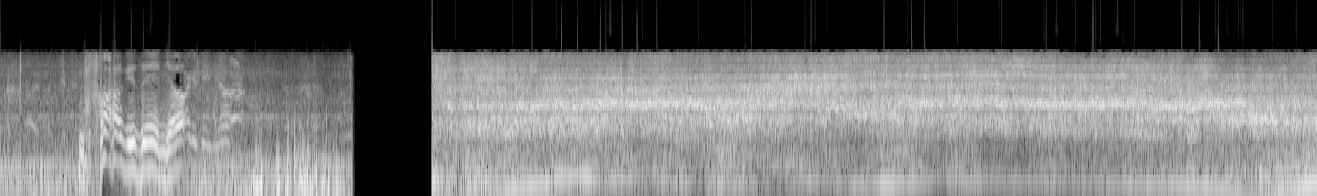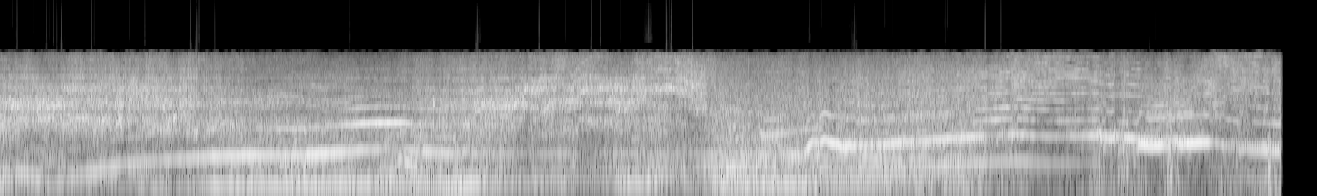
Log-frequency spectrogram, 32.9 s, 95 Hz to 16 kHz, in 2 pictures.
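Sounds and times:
diesel truck engine revving: 5.4 - 10.2
tyres squealing on asphalt: 5.4 - 32.5.

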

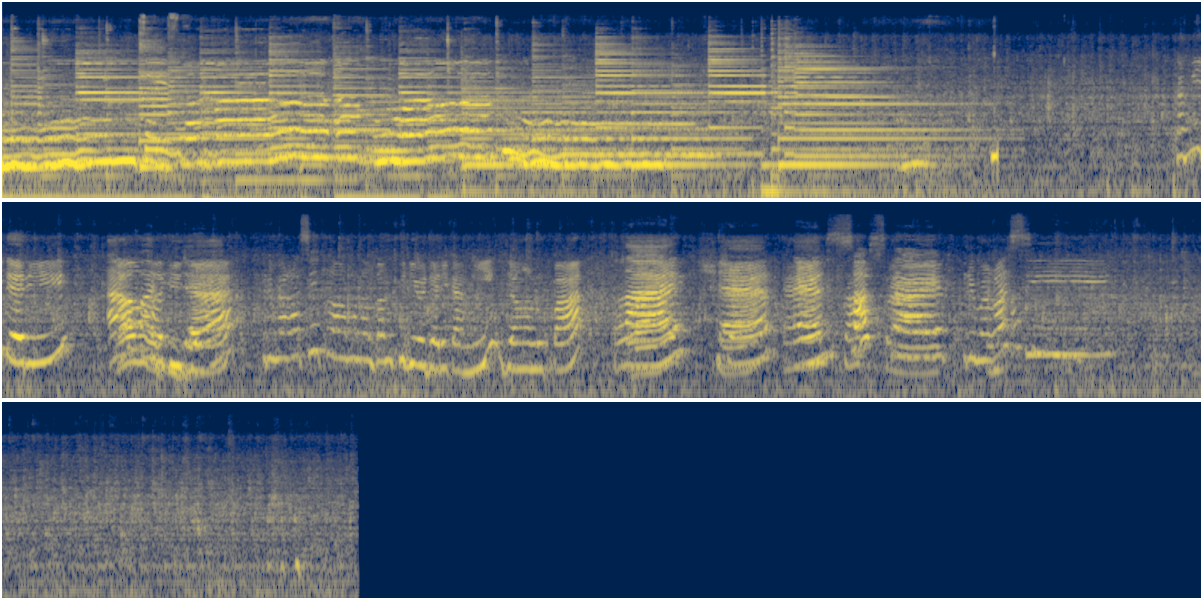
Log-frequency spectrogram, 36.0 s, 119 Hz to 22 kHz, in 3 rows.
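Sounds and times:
strummed acoustic guitar chord: 0.0 - 10.0.

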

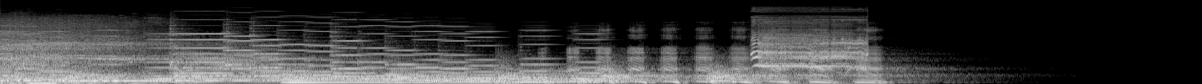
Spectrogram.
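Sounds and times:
low pulsing beat: 0.0 - 7.4.

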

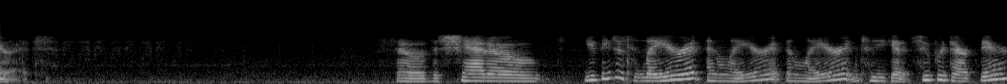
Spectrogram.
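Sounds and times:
rubbing on paper: 0.0 - 2.0.

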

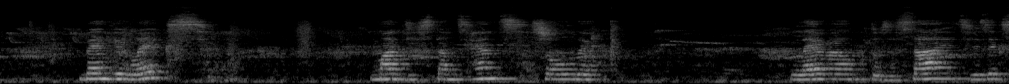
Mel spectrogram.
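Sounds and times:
faint bird calls: 0.0 - 10.0.

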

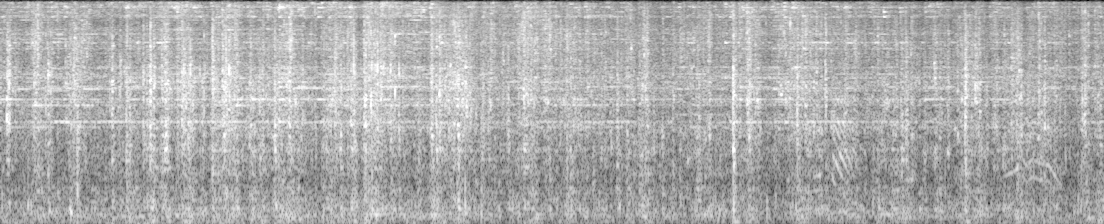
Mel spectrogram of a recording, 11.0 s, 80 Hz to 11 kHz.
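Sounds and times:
harness and sleigh rattling: 0.0 - 11.0
horse hoofbeats on snow: 0.0 - 11.0.

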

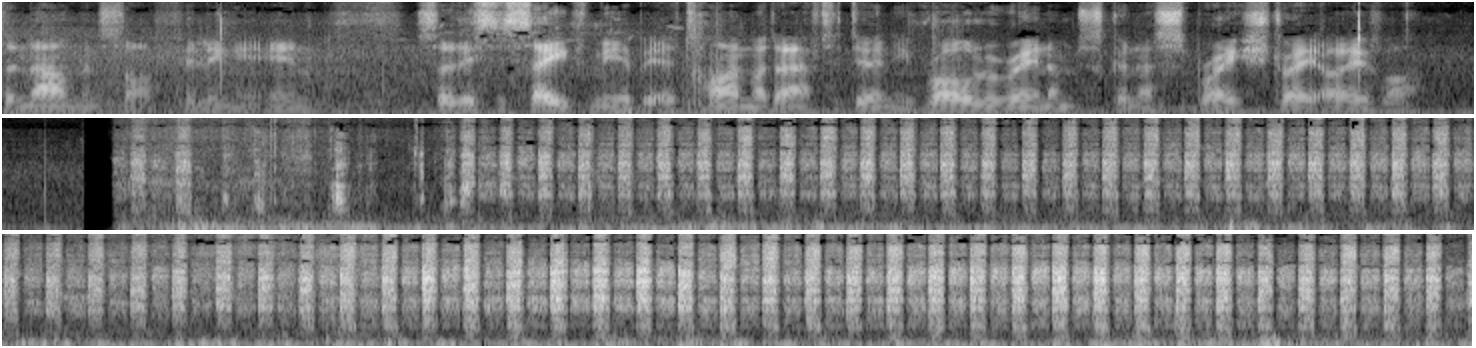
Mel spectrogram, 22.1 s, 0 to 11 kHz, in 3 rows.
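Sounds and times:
dog panting: 7.9 - 22.0.

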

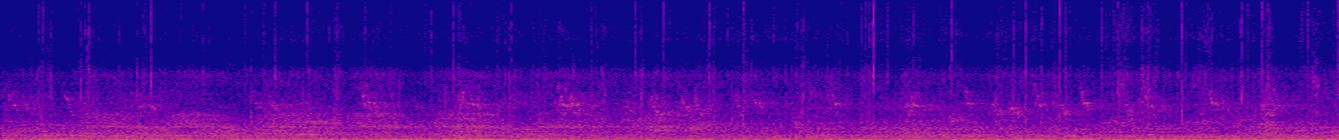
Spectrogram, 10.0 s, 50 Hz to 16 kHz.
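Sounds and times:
wind rumble on microphone: 0.0 - 9.8
footsteps on stone paving: 0.0 - 10.0.

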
